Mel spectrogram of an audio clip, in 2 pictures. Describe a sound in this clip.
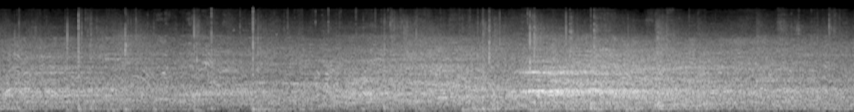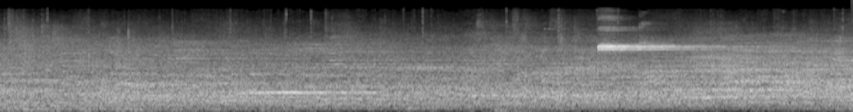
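Children shout to each other in a large echoing hall.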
